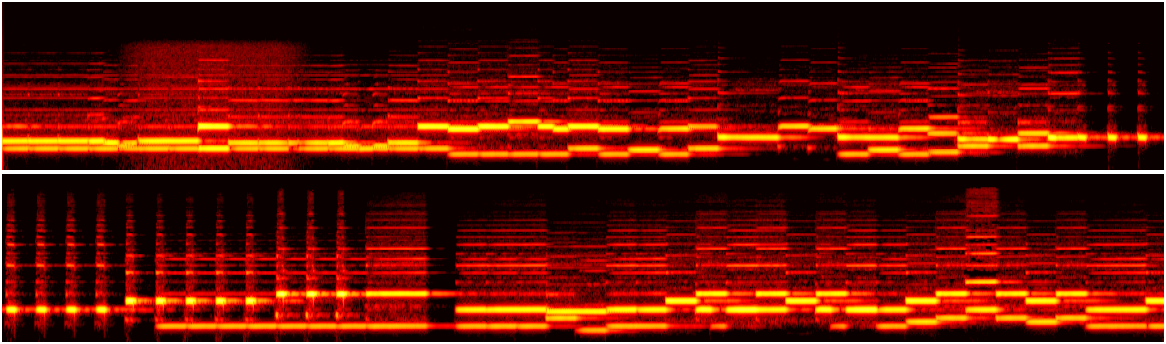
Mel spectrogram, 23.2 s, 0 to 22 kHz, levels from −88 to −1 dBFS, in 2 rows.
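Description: Digital radio blending to analogue occurs from 1.08 to 3.14 s. The receiver cross-fades over about 0.4 s to FM, bringing hiss roughly 30 dB down and a level shift of about 1 dB.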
